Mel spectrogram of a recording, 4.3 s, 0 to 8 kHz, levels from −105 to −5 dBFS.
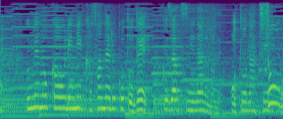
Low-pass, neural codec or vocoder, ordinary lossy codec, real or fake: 7.2 kHz; none; none; real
